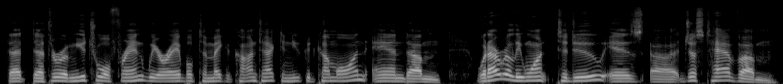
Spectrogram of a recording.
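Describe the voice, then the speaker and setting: A man who is a pastor hosting a talk radio show, speaking casually and haltingly with many fillers. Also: on the high side, smooth, no room sound, clean studio sound. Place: radio studio.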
